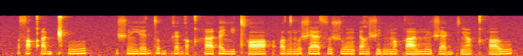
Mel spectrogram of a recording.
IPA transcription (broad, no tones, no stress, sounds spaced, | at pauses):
s ɒ qʼ i ɡ ǁʰ u | ʃ ĩ j e d t o ɡ k æ ɡ o qʰ i ʔ æ ʎ e cʰ ɒ | ʔ ɒ d ŋ o ʃ æ s u ʃ w ũ ʔ e ʁ ʃ i ŋ͡m ũ q e m ĩ ʃ æ ɡ c ĩ qʰ u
